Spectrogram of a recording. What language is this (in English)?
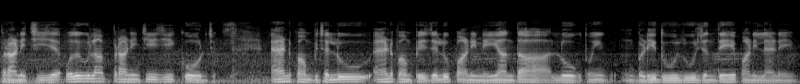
Dogri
